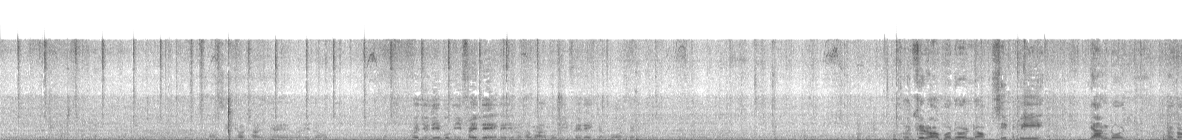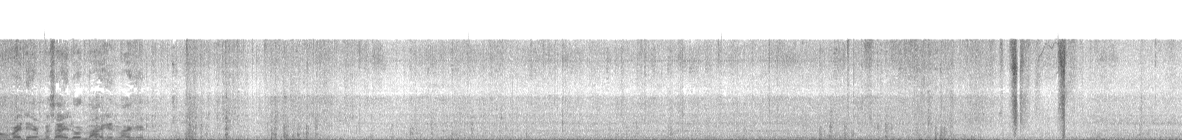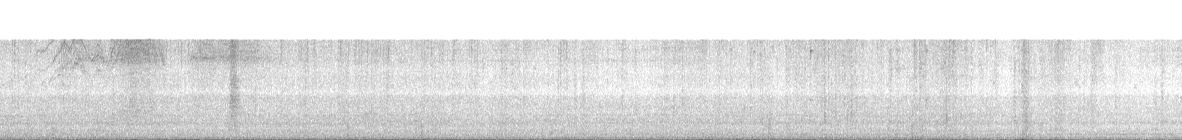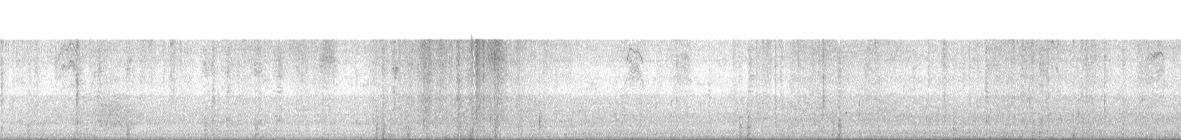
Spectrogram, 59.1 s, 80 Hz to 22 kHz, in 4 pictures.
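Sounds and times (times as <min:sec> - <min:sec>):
vehicle engine and tyres rumbling: 0:00.0 - 0:59.0.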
